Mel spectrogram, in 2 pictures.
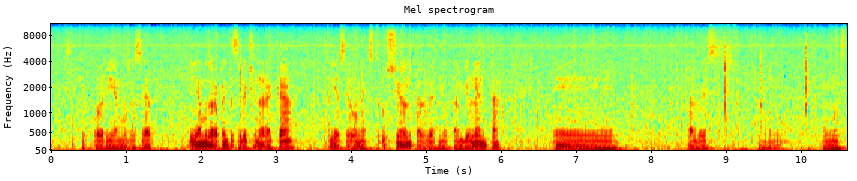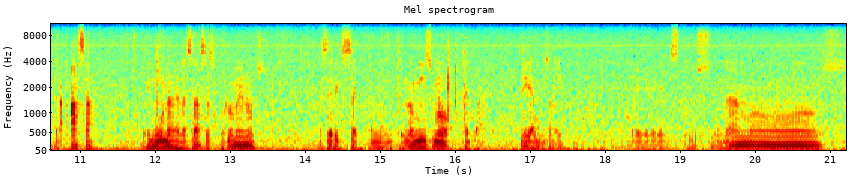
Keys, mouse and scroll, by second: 0.3-0.6 shift+scroll down 1, 0.6 click, 2.7 e, 5.9 click, 6.3 middle click, 7.1 scroll down 1, 7.8-8.1 scroll down 1, 8.4 middle click, 9.3 shift+middle click, 10.3 shift+middle click, 11.8 right click, 12.5 shift+right click, 13.7 shift+right click, 15.3 shift+right click, 16.1 ctrl+shift+z, 17.1 e.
